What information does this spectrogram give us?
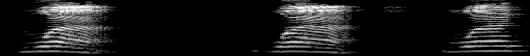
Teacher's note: Wa muncung mulut untuk semua keadaan huruf wau. Sebab huruf wau memang kena muncungkan kedua bibir mulut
